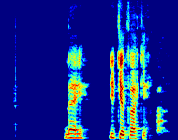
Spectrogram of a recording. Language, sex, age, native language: Icelandic, female, 40-49, Icelandic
